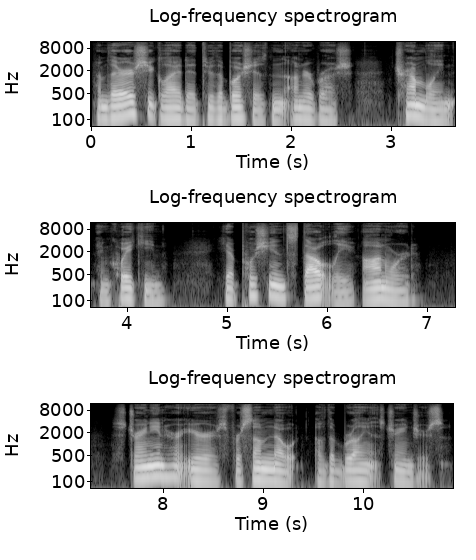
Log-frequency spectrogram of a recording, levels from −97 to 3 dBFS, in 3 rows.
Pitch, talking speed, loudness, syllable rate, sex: 105 Hz, 145 wpm, -21 LUFS, 4.3 syllables/s, male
